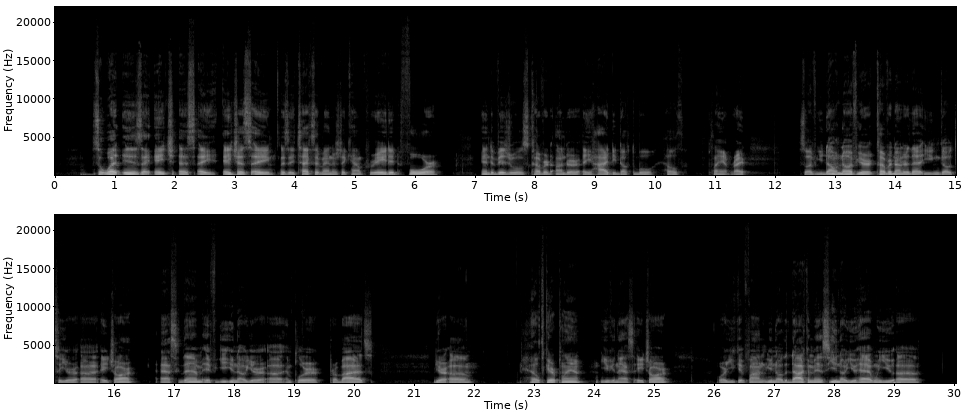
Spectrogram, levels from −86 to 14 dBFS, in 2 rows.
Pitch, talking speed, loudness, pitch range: 100 Hz, 145 wpm, -30 LUFS, 95-110 Hz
